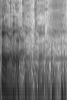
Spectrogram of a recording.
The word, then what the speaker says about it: Teilhard: Am I pronouncing it correctly? It's close. Teilhard, I guess. Teilhard.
